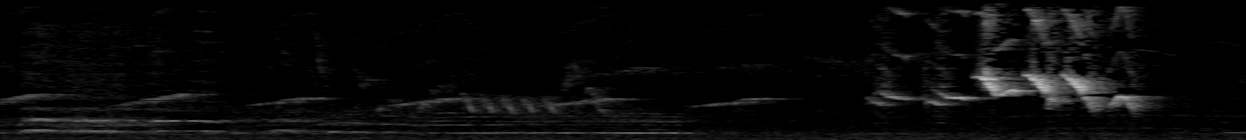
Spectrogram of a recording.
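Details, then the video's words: Soft, wavering whistles and a short buzzy trill lead into a loud, fast run of high, sharp chirped notes near the end, sung by a common seedeater. "Papa Capim Comum"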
